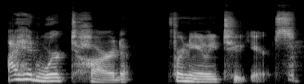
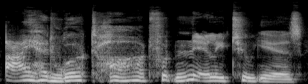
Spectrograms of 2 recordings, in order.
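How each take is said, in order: First: It is read in an ordinary speaking voice. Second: It is read in a special put-on voice. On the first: The speaker calls it wrong. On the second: The speaker calls it right.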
